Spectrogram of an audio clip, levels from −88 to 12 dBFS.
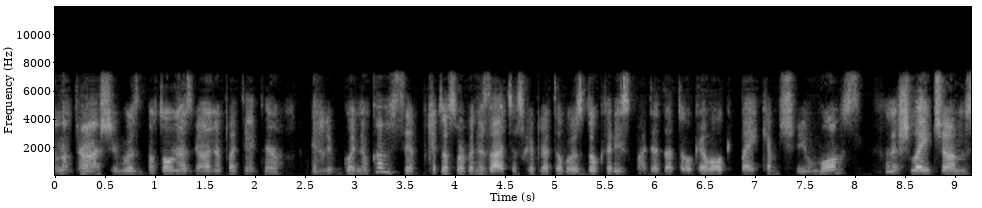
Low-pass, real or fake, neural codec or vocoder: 7.2 kHz; fake; codec, 16 kHz, 1.1 kbps, Voila-Tokenizer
